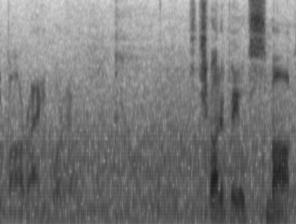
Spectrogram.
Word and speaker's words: Bahrain: bravo it is the Bahrain uh Royal flight it is a Bahrain Royal flight um I say bahain because that's the way they say is it or just say Bahrain whatever try to build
